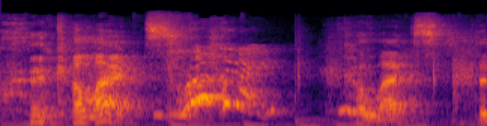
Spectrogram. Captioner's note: laughing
